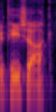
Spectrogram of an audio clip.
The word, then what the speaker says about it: Taoiseach: And he was like, here you guys are getting a new Taoiseach.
